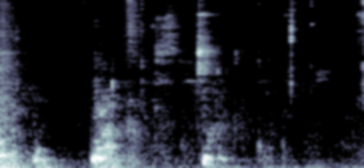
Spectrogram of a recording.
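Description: Silicone pop-it bubbles on a fidget spinner being pressed, giving a few soft, separate pops, the main two about two-thirds of a second apart, with faint clicks near the end.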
